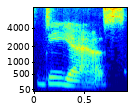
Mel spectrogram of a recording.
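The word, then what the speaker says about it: Daiz: Even though it's spelled days, it's Diaz, I believe, is how you pronounce it.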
